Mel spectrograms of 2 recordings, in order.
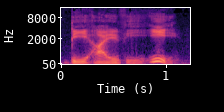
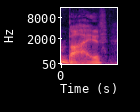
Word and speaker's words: BIVE: And somewhere in between regulars and exceptions are ambiguous anchors like BIVE, which could be pronounced biv or bive, but in this case it's bive.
